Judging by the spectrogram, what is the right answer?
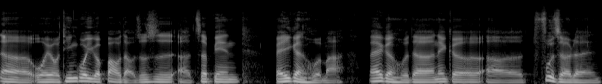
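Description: A man with a Cantonese accent speaks at a fairly low pitch and a moderate pace with ordinary pitch variation. The recording is very clean, with a silent background. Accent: Cantonese-accented Mandarin. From Hong Kong. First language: Cantonese (speaking Chinese). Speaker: plant-based food company representative. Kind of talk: casual interview.

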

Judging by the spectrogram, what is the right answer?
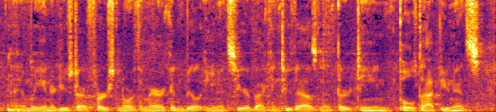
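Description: A man's very deep, low voice at a fairly quick pace, with noticeable background noise. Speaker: product manager. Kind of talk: interview. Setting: trade show floor.

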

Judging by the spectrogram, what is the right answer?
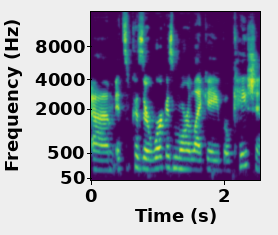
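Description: Using a normal speaking voice, the woman keeps a moderate pace, her pitch varying in an ordinary way. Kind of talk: casual chat.

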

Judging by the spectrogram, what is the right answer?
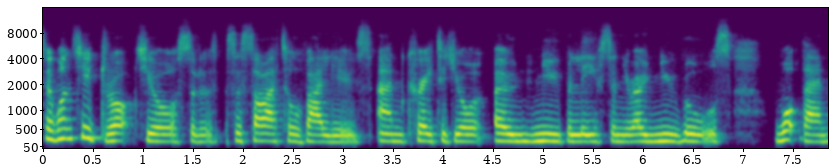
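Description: A woman's medium-pitched voice with a British accent and fairly even intonation. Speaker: podcast host. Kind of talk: casual interview chat.

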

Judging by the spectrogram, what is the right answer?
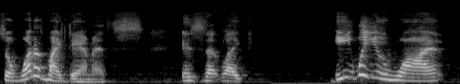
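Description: Somewhat breathy and fairly slow, the voice swings very widely in pitch. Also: woman. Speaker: minister and Wiccan priestess. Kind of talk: casual interview chat. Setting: video call recording. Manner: animated, candid, laughs often.

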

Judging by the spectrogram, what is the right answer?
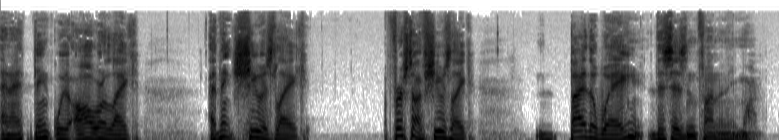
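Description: A plain, everyday voice from a man, fairly high in pitch, at a moderate pace. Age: 40s. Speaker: comedian and podcaster. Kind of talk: casual chat.

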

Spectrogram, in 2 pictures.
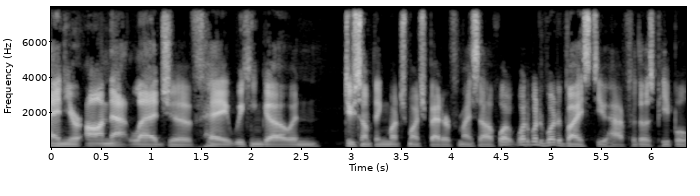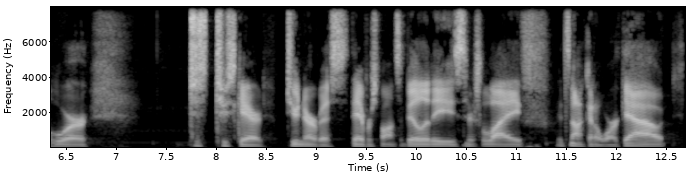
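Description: A man talks at a fairly quick pace in a very deep, low pitch with a bright, sharp tone. The sound is dry and close, with no echo. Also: very clean recording, silent background. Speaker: podcast host. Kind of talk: interview. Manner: excited, enthusiastic.

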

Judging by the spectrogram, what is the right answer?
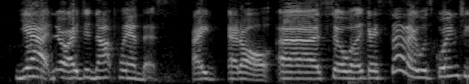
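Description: A woman speaks in a high pitch with an American accent. Her tone is bright and sharp, and her pitch varies in an ordinary way. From Southern California. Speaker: professional organizer. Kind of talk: interview.

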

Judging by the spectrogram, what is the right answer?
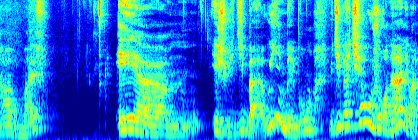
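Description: This woman keeps a fairly slow pace, with audible room echo and noticeable background noise around her. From southwestern France, Pau. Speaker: motoring journalist. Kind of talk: casual chat.

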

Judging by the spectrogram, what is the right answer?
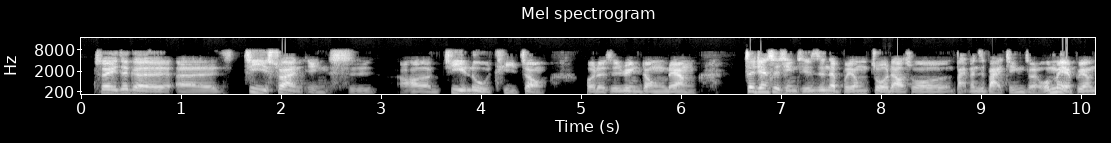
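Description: This man has a normal speaking voice at a medium pitch, with lively intonation. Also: big swings in loudness. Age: 30s. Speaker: physician and fitness educator. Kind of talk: casual interview.

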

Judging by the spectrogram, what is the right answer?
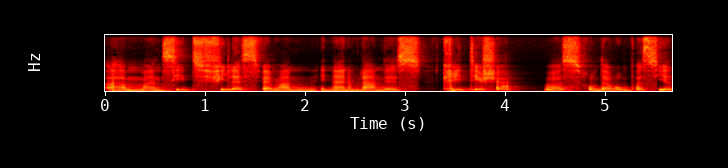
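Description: A woman speaks at a very slow pace, her pitch medium and her intonation fairly even. Her loudness stays very even. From Upper Austria, Mühlviertel near Bavarian and Czech border. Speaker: journalist, newspaper deputy editor-in-chief. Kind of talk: interview.

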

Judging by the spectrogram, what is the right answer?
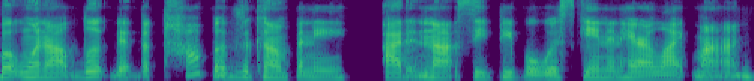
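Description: An ordinary speaking voice from a woman, fairly low in pitch with ordinary variation, at a fairly quick pace, in a dry, close sound with no echo. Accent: American. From US South, southeast Georgia. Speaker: public health doctor and diversity consultant. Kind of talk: interview.

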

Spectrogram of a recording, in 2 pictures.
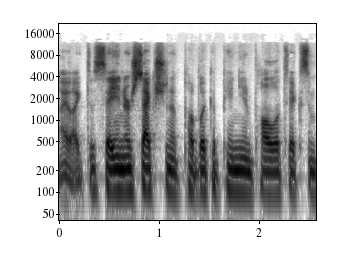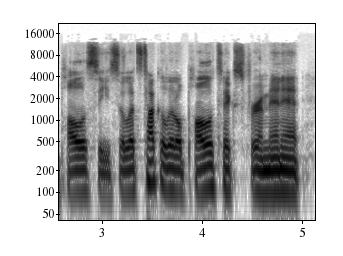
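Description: A man with an Ontario accent, fairly low pitch, fairly even intonation and a very fast pace, in a very clean recording with a silent background and a dry, close sound with no echo. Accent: Canadian (Ontario). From Canada, Toronto area. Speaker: podcast host and pollster. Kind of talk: interview.

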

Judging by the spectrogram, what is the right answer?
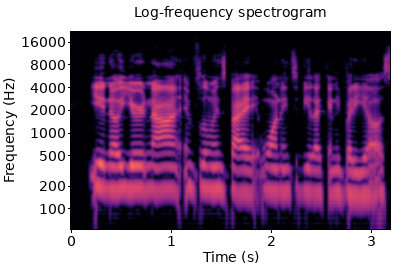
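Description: A woman with a fairly low pitch, ordinary pitch variation and an unremarkable speaking voice talks over a very clean recording with a silent background. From Sierra Leone, raised in New York City. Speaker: podcast host. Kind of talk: casual interview. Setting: in-person recording.

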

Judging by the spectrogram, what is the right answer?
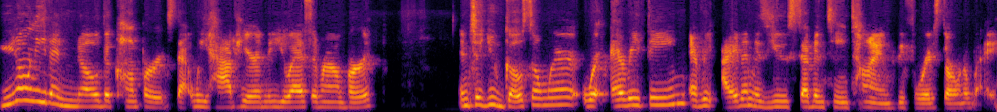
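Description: A woman with an American accent at a fairly quick pace, her medium-pitched voice dark and mellow in tone, with lively intonation. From US. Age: 30s. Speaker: former doula, online shop owner. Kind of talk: casual interview chat.

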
